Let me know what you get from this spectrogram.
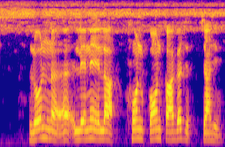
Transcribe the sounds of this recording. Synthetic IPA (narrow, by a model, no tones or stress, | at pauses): loːlleːneɪla | pʰoːnkɔːnkaːɡəd͡ʒ | t͡ʃaːɦeː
